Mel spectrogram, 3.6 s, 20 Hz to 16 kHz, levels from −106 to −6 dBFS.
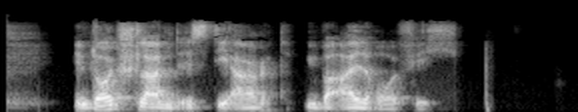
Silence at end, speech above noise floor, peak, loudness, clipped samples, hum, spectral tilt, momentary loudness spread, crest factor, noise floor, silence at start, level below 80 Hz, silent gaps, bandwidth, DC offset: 0.8 s; 36 dB; -2 dBFS; -21 LUFS; under 0.1%; none; -5 dB/octave; 14 LU; 20 dB; -57 dBFS; 0.45 s; -60 dBFS; none; 8 kHz; under 0.1%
